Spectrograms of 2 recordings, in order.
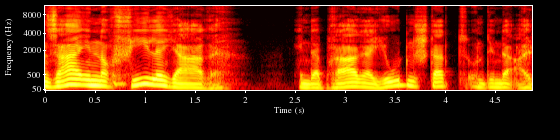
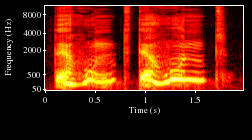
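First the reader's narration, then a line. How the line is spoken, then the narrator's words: Wailing. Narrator (German): jammerte der Berl-Landfahrer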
